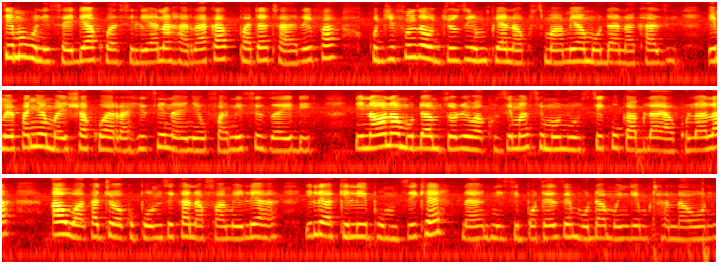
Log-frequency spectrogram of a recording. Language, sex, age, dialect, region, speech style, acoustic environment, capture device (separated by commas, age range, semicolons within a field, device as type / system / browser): Swahili, female, 18-24, Kenya - Mombasa, Kenya, happy, silence, desktop / Windows / Edge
